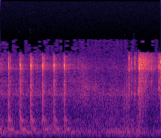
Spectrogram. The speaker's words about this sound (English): Hey, wait a minute. Sounds like somebody's knocking on her door.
